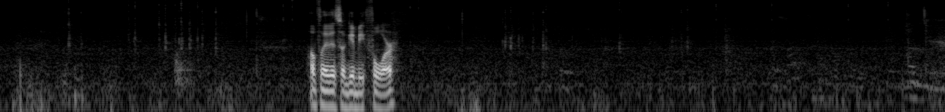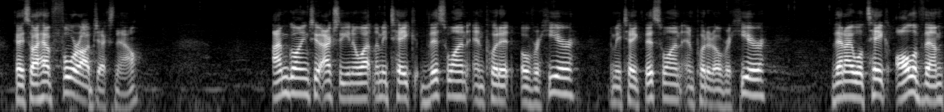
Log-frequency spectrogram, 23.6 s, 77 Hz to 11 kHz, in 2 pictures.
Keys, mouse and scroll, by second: 1.4-2.4 typing, 2.6 Tab, 6.3 ctrl+c, 6.7 ctrl+v, 7.6 ctrl+v, 8.4 ctrl+v, 9.7 click, 11.1 click, 14.4 click, 15.7 click, 16.7 click, 17.6 click, 18.8 click, 19.8 click, 20.9 click, 21.8 click, 23.1 click.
